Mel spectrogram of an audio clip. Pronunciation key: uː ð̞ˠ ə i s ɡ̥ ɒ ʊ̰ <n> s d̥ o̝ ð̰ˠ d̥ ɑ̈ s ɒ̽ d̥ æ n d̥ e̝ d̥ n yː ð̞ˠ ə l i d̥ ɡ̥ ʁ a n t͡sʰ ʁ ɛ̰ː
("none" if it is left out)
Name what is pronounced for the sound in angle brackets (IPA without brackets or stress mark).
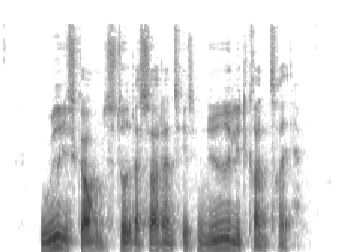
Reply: n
